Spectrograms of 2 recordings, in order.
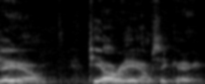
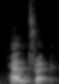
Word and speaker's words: Hamtramck: high school hampton hem trump hamtramck could you spell it h.a.m t-r-a-m-c-k a-m-c-k uh-huh ham track hamtramck hamtramck high school michigan and what year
